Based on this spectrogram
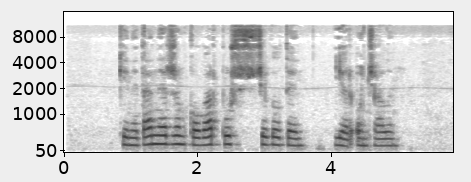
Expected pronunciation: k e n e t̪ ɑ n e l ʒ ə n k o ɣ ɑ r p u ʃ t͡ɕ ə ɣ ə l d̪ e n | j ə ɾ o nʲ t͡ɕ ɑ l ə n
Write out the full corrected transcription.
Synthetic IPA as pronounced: k e n e t̪ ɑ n e r ʒ ə m k o ɣ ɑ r p u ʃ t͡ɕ ə ɣ ə l t̪ e n | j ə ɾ o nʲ t͡ɕ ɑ l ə n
